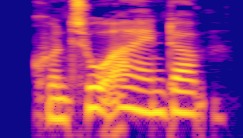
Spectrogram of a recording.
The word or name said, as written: kontorejendom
